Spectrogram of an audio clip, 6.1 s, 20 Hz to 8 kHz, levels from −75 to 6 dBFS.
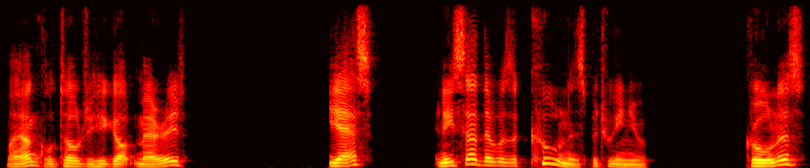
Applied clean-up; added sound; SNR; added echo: none; none; none; none.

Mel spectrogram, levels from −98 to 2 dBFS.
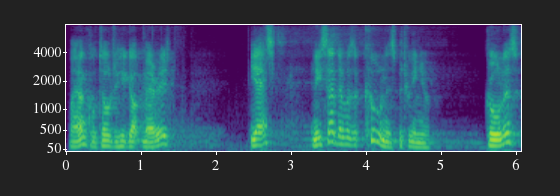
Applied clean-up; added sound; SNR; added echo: neural separator model SepFormer DNS4.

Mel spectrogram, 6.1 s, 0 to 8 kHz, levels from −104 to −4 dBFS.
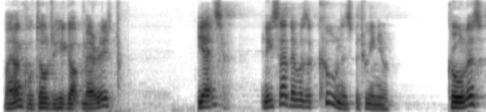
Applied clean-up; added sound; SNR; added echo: neural mask model DeepFilterNet 3.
